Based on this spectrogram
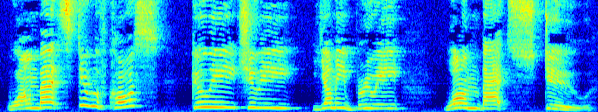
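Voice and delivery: proud dingo. Acted. Dingo boasting to the echidna about his stew, loud and proud. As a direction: relish the recipe like a proud cook. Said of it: "And the dingo says".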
